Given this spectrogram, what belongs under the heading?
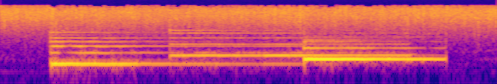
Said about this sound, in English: And now, Tallulah, if you'll ring your chime. Thank you, …. This, darlings, is NBC, the National Broadcasting Company.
